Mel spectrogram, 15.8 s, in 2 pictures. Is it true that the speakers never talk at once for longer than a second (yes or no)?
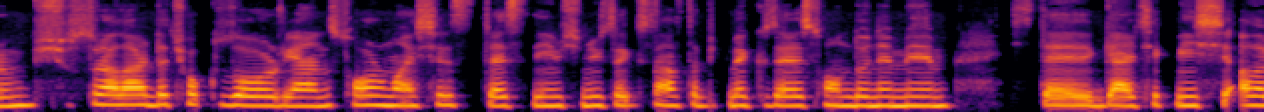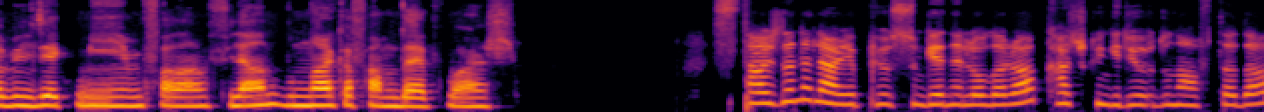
yes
